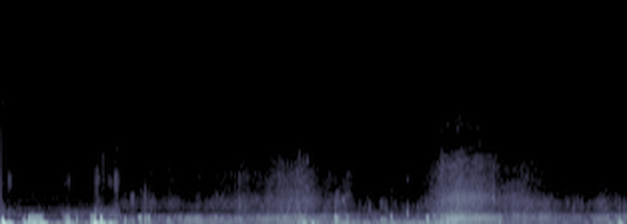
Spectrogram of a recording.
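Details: Stomach rumbling (borborygmi) from an empty, hungry stomach: low growling and gurgling bowel sounds with irregular bubbling.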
